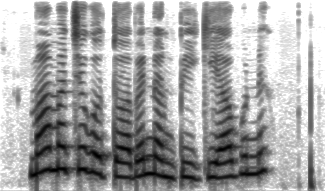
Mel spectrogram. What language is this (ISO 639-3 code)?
kln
